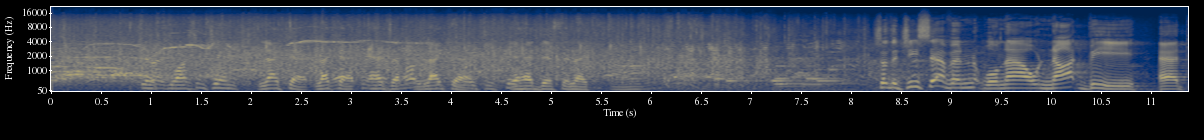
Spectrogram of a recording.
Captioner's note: cheers and applause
